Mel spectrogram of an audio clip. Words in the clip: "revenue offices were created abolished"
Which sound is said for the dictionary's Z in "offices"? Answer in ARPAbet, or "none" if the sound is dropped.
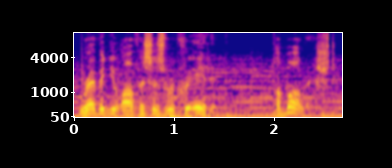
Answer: Z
